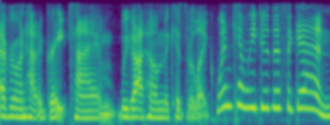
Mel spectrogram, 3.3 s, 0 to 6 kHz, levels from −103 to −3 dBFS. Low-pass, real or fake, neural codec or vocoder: 5.4 kHz; real; none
